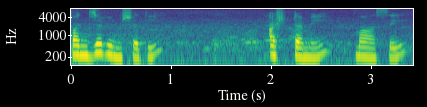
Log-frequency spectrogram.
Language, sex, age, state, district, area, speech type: Sanskrit, female, 18-30, Kerala, Palakkad, rural, spontaneous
